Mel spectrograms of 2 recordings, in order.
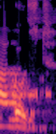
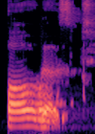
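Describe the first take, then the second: First: আগস্ট opened with a plain "aa"; everyday local August. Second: অগাস্ট opened with a long "o". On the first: Teacher quoting how we say it, আগস্ট with "aa". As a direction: say আগস্ট as "aa-gost". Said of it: "আমরা বলছি আগস্ট". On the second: Teacher showing correct August, অগাস্ট with long "o". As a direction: say অগাস্ট as "oh-gast", falling. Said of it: "ও উচ্চারণ হবে". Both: Shown as a demonstration.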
